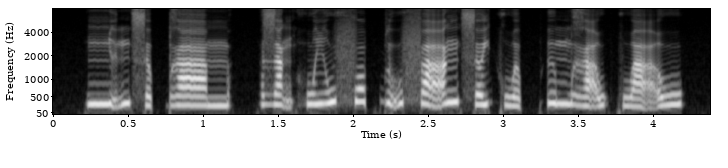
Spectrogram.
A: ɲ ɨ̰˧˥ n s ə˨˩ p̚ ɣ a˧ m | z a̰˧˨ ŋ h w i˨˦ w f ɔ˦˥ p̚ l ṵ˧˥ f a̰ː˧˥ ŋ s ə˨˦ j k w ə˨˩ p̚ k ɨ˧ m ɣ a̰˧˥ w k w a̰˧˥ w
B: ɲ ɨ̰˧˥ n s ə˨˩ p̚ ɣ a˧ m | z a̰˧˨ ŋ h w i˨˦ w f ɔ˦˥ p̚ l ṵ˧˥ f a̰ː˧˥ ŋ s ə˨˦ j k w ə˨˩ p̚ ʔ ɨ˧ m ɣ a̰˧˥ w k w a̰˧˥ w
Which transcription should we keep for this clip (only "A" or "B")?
B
